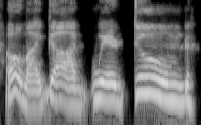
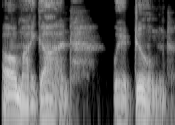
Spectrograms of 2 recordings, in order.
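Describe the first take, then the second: First: High, slow, despairing wail; terrified. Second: Said in the usual way. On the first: Shown as a demonstration. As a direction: cry out that all is lost. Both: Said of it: "Like so".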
